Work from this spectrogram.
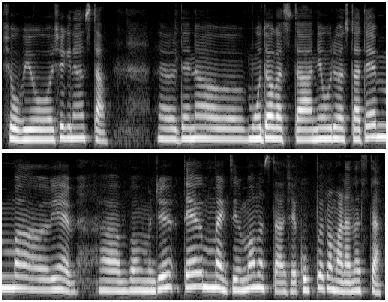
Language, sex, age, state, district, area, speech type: Goan Konkani, female, 18-30, Goa, Ponda, rural, spontaneous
